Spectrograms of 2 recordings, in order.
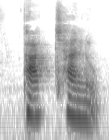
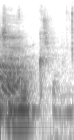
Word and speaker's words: Park Chan-wook: I can say that it's pronounced Park Chan-wook. – Oh. Park Chan-wook.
